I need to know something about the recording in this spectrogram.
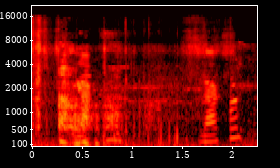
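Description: Short wordless vocal sounds from the trainees: a brief call early on and another short one near the end, with a few light knocks between.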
